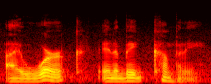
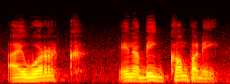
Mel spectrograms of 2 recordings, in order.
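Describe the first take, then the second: First: The R in work is curled and sounded. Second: The R in work is tapped, Spanish-style. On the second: "Prefiero eso"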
